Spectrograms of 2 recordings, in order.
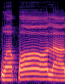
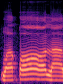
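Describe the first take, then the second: The two takes are said the same way.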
